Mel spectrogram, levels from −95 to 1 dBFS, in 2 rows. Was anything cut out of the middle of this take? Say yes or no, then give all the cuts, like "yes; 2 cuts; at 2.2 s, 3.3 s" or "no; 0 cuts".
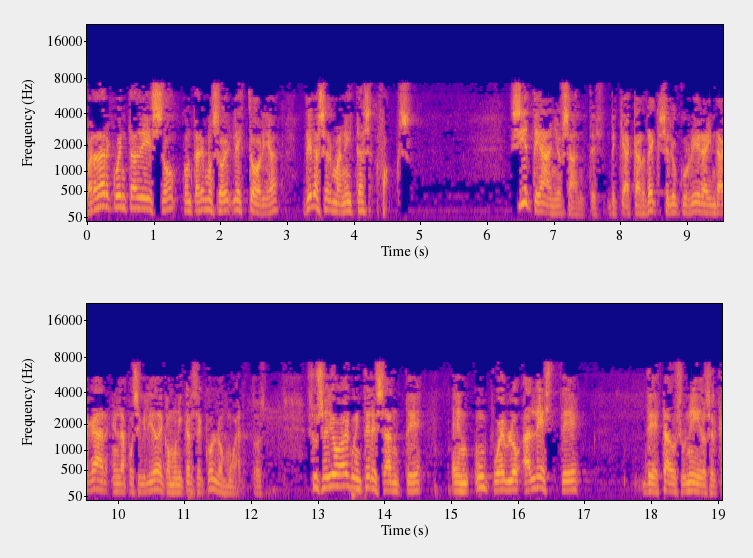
yes; 1 cut; at 17.3 s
